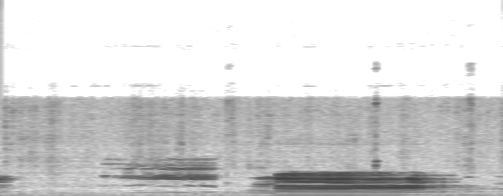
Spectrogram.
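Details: Cow calling while grazing: a faint, higher nasal note, then a full, steady harmonic moo lasting about a second, over low background noise.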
